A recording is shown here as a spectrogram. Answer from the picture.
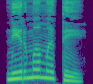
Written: ನಿರ್ಮಮತೆ

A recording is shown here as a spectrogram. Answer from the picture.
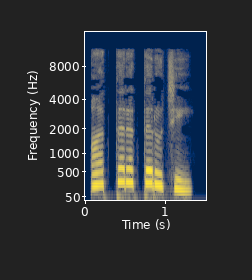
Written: ಆತ್ತರಕ್ತರುಚಿ

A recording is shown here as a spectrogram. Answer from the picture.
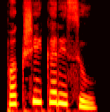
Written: ಪಕ್ಷೀಕರಿಸು

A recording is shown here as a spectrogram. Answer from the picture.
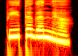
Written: ಪೂತಿಗಂಧಿ

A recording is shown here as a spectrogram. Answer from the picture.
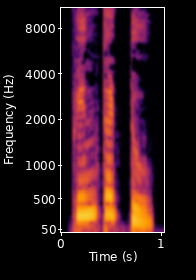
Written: ಪಿಂದೊಡೆ

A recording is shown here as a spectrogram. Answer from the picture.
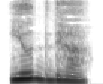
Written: ಯುದ್ಧ

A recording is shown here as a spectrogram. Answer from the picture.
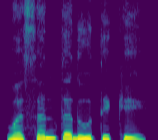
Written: ವಸಂತದೂತಿಕೆ

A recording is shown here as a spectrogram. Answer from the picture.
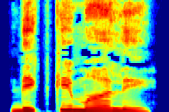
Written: ಡಿಕ್ಕಿಮಾಲೆ

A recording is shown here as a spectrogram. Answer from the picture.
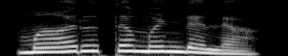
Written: ಮಾರುತಮಂಡಲ

